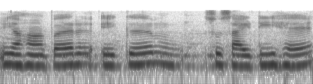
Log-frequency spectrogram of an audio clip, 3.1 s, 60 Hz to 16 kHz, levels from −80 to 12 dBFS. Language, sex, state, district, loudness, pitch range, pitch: Hindi, female, Himachal Pradesh, Shimla, -16 LUFS, 210-225 Hz, 215 Hz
